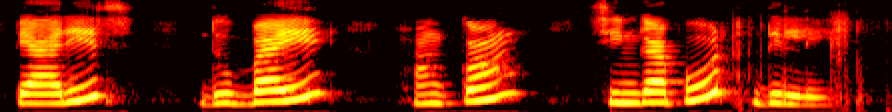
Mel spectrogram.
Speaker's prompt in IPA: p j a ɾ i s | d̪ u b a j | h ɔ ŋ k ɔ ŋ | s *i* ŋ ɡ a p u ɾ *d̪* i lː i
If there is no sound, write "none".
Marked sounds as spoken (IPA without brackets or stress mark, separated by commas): i, d̪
